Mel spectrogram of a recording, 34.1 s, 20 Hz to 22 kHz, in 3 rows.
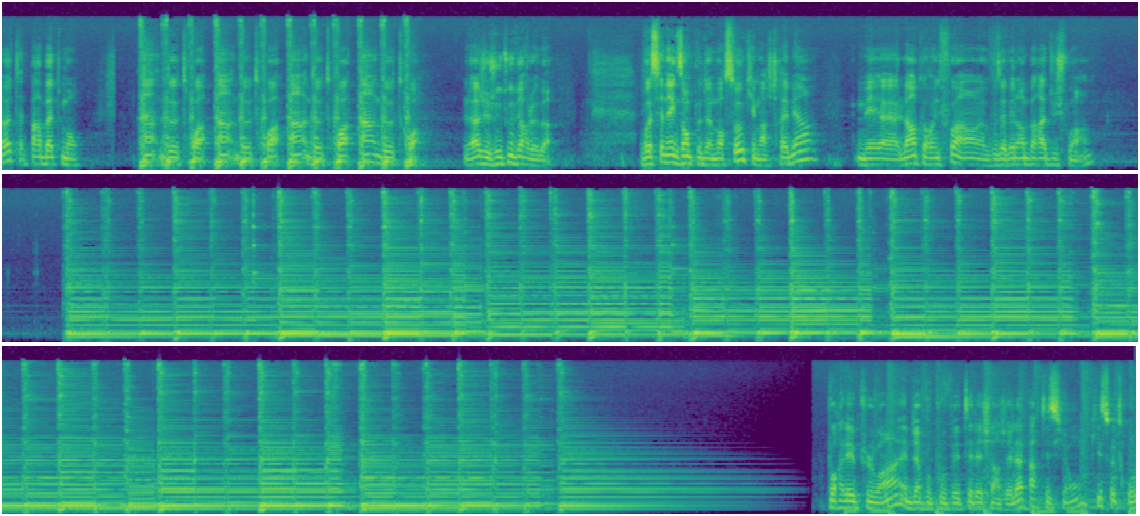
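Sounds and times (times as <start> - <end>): acoustic guitar strumming chords: 1.4 - 4.3, 12.0 - 30.4.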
